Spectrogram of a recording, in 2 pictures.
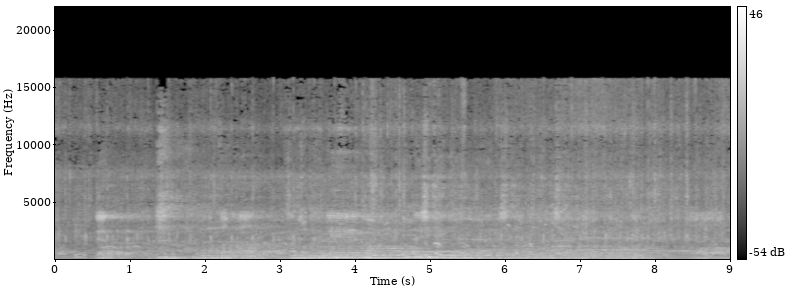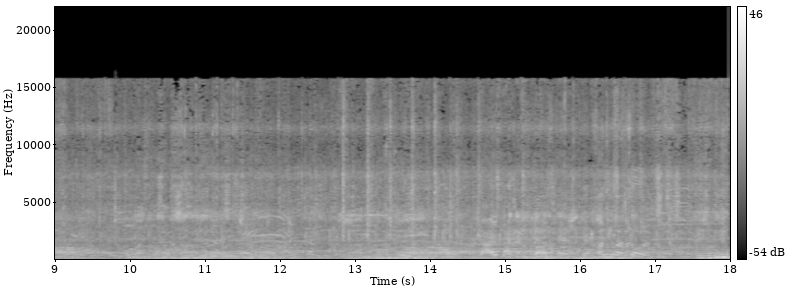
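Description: A young man speaks calmly over echoing stadium loudspeakers.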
